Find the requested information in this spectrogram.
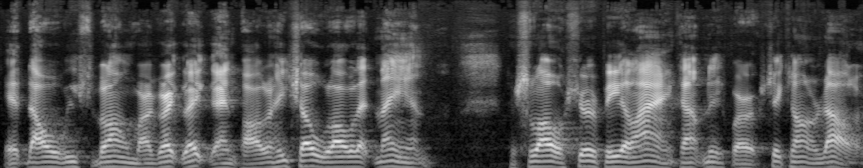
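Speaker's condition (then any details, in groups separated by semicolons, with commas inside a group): Parkinson's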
